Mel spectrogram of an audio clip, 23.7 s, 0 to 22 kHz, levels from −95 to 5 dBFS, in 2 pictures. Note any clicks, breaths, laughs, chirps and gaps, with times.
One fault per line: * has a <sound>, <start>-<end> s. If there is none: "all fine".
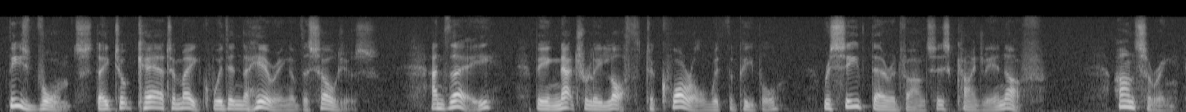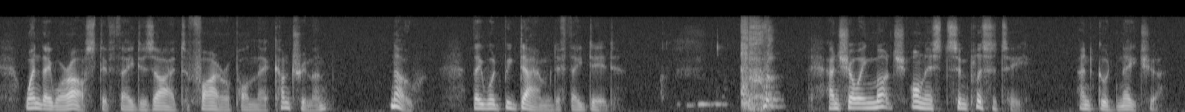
* has a cough, 18.5-19.7 s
